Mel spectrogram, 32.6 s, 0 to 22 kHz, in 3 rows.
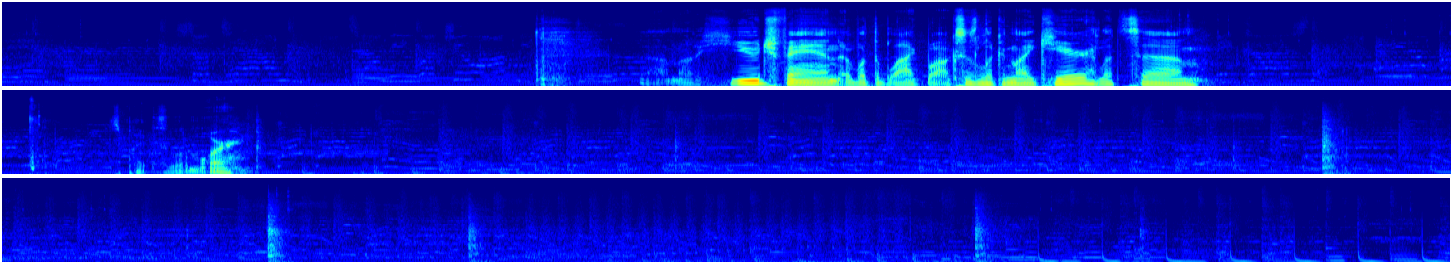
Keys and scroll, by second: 0.8 super+d, 0.9 v, 1.9 super+s, 2.4 super+w.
